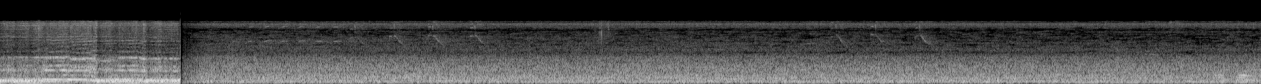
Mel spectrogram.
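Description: Brass band music with deep bass notes and drum cuts off abruptly a little under two seconds in. Steady outdoor background noise follows, with faint short high chirps now and then.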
